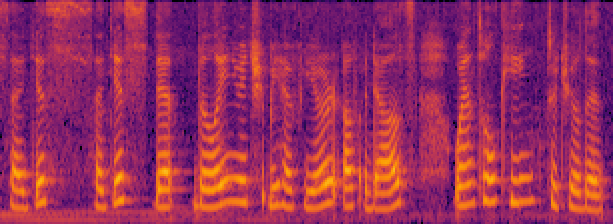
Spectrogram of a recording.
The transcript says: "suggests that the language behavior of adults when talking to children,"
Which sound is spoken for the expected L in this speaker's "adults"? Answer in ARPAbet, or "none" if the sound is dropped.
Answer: L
